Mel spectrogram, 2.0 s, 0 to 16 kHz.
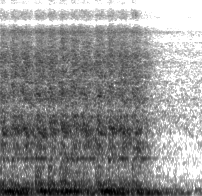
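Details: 1988 Chevrolet C30 with LS V8 swap, first startup attempt after clearing codes, test light on spark: slow even cranking about 1.5 seconds then quits; no spark, owner suspects cam sensor or TPS.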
